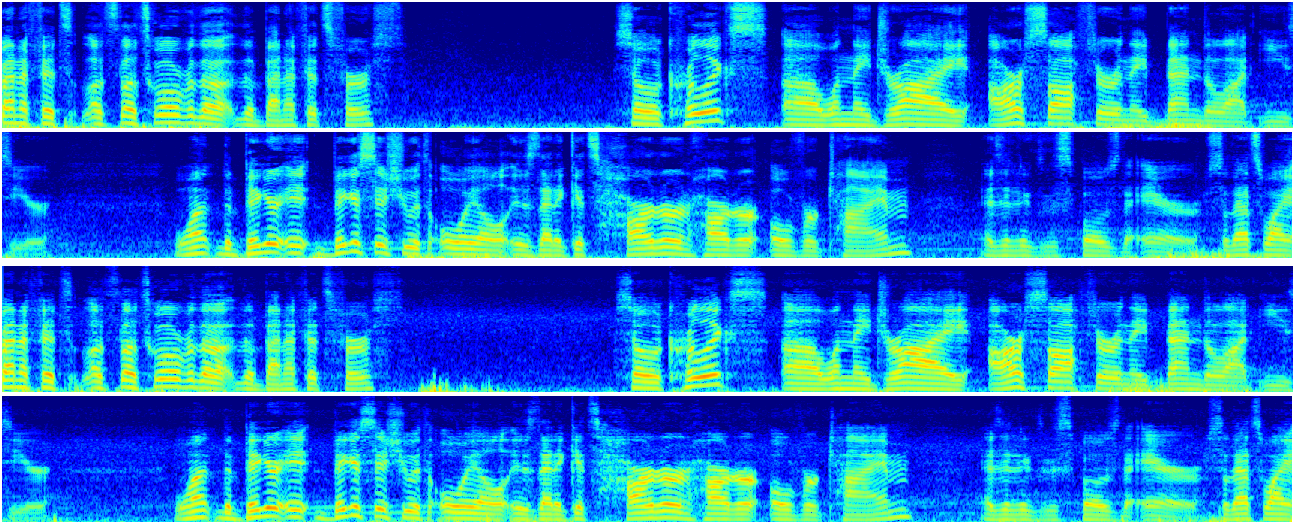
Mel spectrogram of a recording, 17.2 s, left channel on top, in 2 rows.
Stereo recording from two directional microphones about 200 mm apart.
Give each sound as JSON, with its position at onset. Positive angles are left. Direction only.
{"t": 0.0, "sound": "a man's voice", "side_deg": -15}
{"t": 4.1, "sound": "a man's voice", "side_deg": -20}
{"t": 15.1, "sound": "a man's voice", "side_deg": -20}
